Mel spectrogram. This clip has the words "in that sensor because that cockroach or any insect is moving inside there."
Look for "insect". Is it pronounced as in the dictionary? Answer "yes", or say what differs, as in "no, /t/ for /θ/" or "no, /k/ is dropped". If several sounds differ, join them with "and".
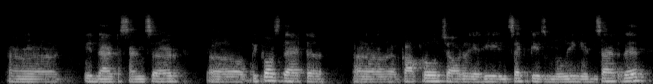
yes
